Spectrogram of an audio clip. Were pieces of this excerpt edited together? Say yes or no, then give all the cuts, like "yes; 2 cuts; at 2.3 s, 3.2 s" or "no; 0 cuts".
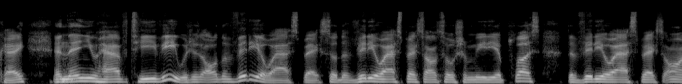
no; 0 cuts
